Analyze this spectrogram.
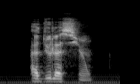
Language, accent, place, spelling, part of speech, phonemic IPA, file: French, France, Lyon, adulations, noun, /a.dy.la.tjɔ̃/, LL-Q150 (fra)-adulations.wav
- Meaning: plural of adulation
